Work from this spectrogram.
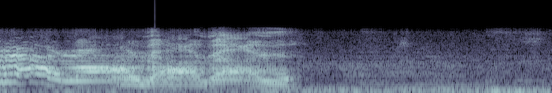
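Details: Indoor Pit Bull trying to 'talk' with its owner gives one wavering, harmonic howl-like moan lasting about two seconds, then only quiet room hum follows.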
